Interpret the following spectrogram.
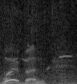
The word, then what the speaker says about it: Woburn: Woburn, sometimes pronounced Woburn, has been burned down and rebuilt three times, once by the Cavaliers during the Civil War.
